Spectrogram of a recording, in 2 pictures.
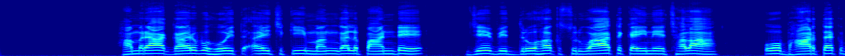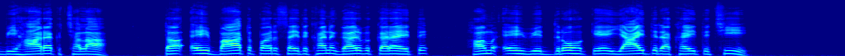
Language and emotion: Maithili, neutral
